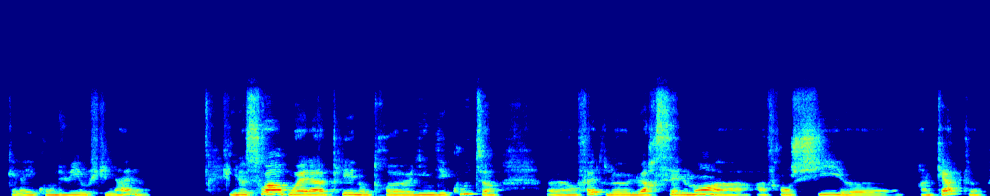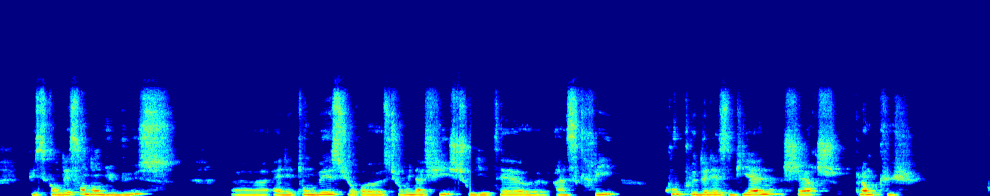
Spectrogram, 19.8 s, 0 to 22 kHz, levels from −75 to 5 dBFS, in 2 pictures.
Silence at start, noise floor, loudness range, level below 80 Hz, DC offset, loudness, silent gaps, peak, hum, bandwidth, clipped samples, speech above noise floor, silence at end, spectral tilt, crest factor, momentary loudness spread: 0.1 s; -86 dBFS; 5 LU; -60 dBFS; under 0.1%; -20 LUFS; none; 0 dBFS; none; 12.5 kHz; under 0.1%; 66 dB; 0.75 s; -5.5 dB/octave; 20 dB; 13 LU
